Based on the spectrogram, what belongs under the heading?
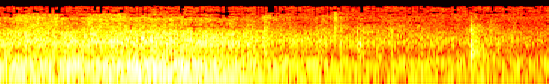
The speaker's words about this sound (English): Not a very big lot. No, it's pretty small. Watch the truck, Ben.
